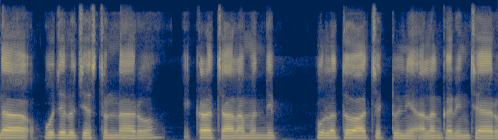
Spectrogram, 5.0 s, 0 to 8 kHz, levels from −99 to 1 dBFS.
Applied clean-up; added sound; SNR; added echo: neural mask model DeepFilterNet 3.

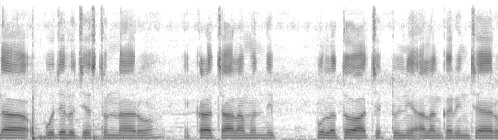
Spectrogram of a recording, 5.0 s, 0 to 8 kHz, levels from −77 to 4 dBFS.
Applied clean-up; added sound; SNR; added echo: none; Fireworks; 15 dB; none.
